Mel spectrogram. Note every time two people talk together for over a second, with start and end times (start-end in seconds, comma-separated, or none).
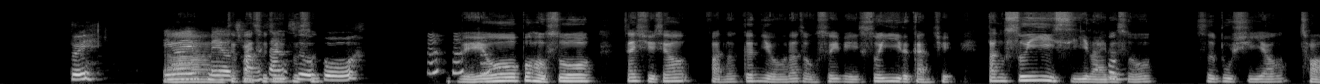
1.6-3.2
